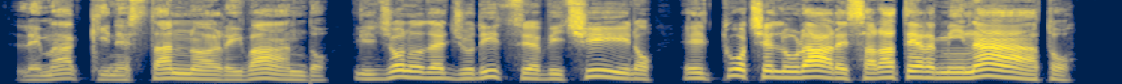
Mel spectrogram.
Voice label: Ringtone, italian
